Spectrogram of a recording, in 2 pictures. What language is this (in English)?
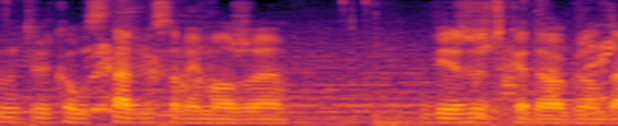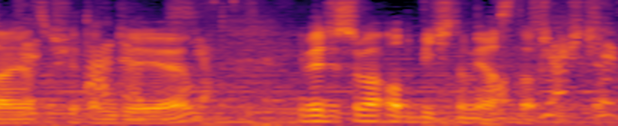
Polish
